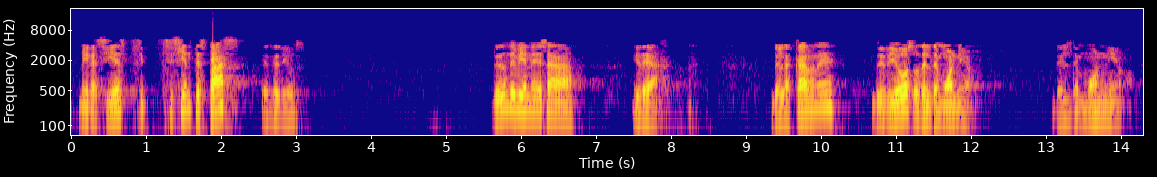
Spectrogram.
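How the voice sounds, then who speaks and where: A man gives a Bible teaching in a sermon style. His voice is husky, at an ordinary pitch for a man. He often questions his listeners and acts out quotes, and the recording sounds a little dull and lo-fi. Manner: animated, asks the audience questions and acts out quotes. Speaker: pastor teaching a Bible study.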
